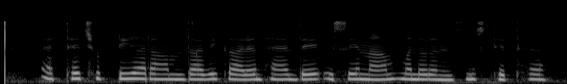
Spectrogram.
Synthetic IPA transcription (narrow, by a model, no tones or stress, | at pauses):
ɪt̪ʰːeːt͡ʃʰʊʈːiːaːɾaːmd̪aːʋiːkaːɾənɦɛːd̪eːʔɪseːnaːmːənoːɾənd͡ʒənst̪ʰɪt̪hɛː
